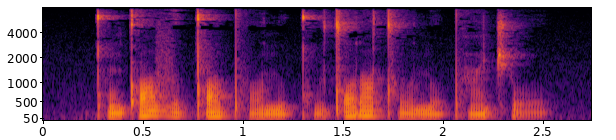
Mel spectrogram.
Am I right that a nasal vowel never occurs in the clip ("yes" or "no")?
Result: no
